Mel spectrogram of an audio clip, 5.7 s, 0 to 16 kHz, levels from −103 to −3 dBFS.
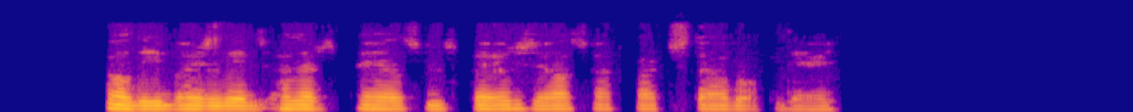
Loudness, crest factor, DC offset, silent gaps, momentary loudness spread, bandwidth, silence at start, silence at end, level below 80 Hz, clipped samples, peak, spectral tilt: -25 LUFS; 20 dB; under 0.1%; 1.69-1.75 s, 2.30-2.35 s, 3.11-3.18 s; 15 LU; 6.8 kHz; 0.55 s; 1.5 s; -66 dBFS; under 0.1%; -6 dBFS; -10 dB/octave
